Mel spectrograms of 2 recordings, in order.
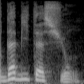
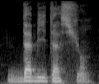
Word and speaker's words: d'habitation: Une tour d'habitation. Remember, H doesn't exist in French, well, in most of the cases, so it does mean that you don't pronounce it, all right? So, d'habitation.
